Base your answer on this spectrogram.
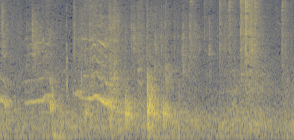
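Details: Labrador Retriever puppies from a B litter at play, calmly romping and messing about, give drawn-out whines that waver up and down, with a couple of brief yips over soft scuffling sounds.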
